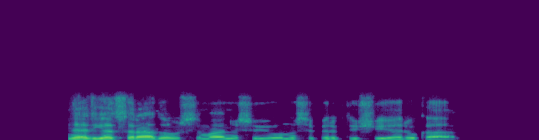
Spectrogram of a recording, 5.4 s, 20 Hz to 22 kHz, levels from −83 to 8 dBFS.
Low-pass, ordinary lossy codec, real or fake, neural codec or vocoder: 7.2 kHz; Opus, 32 kbps; real; none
